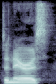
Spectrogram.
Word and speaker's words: Daenerys: how do you say your name diet uh daenerys yeah daenerys the queen of dragons amelia clark plays her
